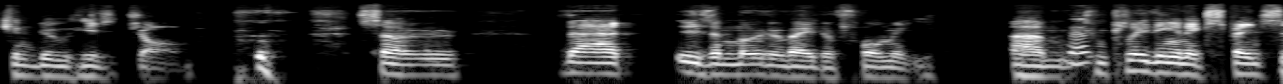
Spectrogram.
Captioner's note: laughs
